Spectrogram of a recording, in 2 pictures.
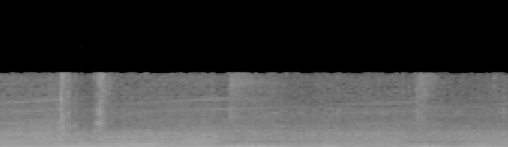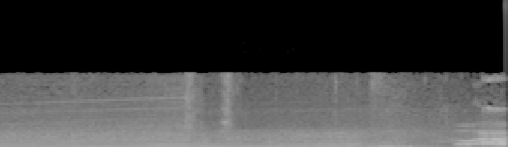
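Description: A motorbike engine drones and revs up and down.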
